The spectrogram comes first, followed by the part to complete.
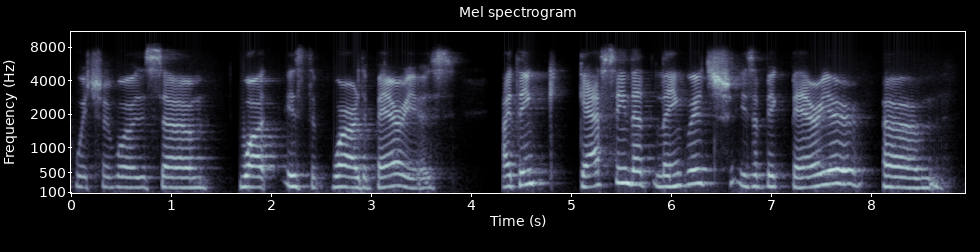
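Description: A woman co-hosting a podcast in casual conversation, measured and thoughtful. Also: medium pitch, a bit bright. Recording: dull lo-fi sound.

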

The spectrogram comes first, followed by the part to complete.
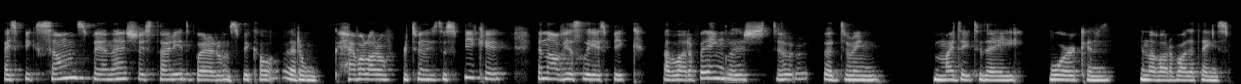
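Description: A woman with fairly high pitch whose first language is Portuguese speaks English on a podcast. She is earnest and emphatic in casual panel talk. The audio is dull and lo-fi. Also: steady tone, moderate pace. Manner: earnest, emphatic, tells personal preferences. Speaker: podcast co-host.

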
